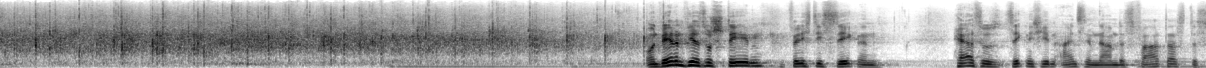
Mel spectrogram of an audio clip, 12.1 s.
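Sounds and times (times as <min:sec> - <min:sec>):
audience applause: 0:00.0 - 0:07.9
speech: 0:06.5 - 0:08.9, 0:09.6 - 0:12.0.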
